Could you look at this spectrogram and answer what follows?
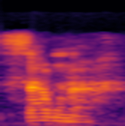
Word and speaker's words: sauna: Plaza something classy with a pool and a sauna and like massage service without the happy ending Brad that clear you're in northern Wisconsin it's pronounced SAA oh God don't don't don't have Amy Frost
